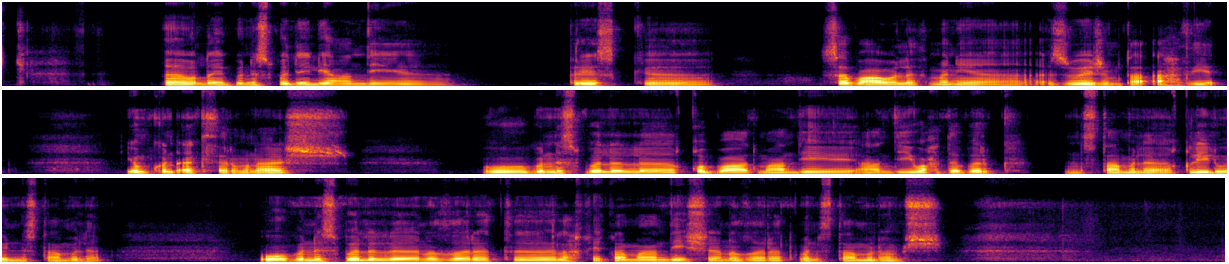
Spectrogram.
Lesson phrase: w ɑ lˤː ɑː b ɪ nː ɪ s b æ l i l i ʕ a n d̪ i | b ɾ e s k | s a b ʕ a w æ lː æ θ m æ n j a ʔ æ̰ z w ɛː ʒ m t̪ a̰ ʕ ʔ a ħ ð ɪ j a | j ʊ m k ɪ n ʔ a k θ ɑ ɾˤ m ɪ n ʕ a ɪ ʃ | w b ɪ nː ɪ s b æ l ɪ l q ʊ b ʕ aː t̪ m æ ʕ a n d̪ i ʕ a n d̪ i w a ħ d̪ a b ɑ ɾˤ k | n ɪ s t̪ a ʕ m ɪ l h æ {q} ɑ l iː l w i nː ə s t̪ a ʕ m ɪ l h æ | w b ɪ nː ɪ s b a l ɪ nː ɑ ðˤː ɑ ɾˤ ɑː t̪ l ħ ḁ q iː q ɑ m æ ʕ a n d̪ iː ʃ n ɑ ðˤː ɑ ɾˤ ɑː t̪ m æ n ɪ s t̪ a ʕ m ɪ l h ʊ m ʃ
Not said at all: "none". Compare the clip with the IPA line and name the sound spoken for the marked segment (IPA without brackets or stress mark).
q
